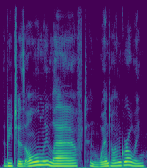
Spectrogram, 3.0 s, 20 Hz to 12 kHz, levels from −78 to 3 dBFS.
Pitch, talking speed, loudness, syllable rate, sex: 195 Hz, 165 wpm, -14 LUFS, 4.3 syllables/s, female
